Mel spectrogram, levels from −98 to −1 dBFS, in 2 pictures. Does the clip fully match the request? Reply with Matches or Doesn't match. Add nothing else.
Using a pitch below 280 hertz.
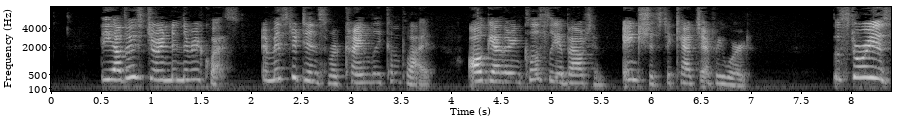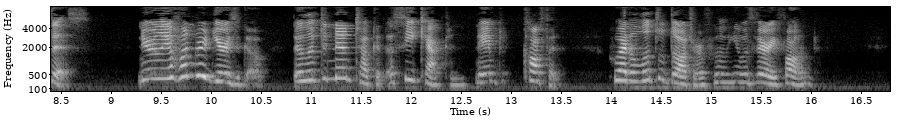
Doesn't match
